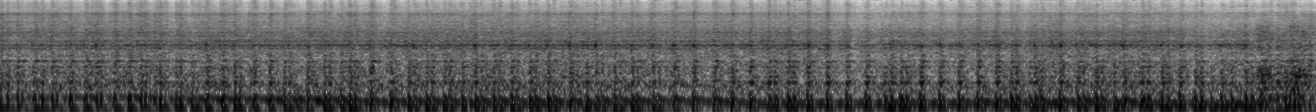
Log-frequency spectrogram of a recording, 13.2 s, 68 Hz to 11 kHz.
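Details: 1979 John Deere Cyclone 340 two-stroke snowmobile after carb cleaning: fast, even idle with crisp regular firing, no misses or surging, steady and slightly high; air box still off. Normal idle.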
